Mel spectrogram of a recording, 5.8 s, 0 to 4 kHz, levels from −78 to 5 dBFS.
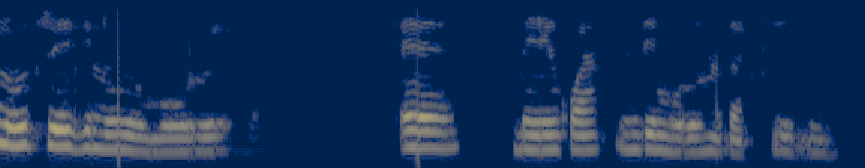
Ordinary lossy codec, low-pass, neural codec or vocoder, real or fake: none; 3.6 kHz; vocoder, 44.1 kHz, 80 mel bands, Vocos; fake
